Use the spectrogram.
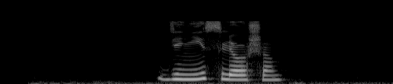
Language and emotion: Russian, neutral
